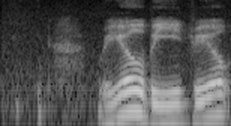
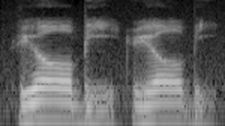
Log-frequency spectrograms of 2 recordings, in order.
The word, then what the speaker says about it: Ryobi: to wait for ryobi i keep calling it ryobi real it's in japanese it's two syllables ryobi ryobi but americans um now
